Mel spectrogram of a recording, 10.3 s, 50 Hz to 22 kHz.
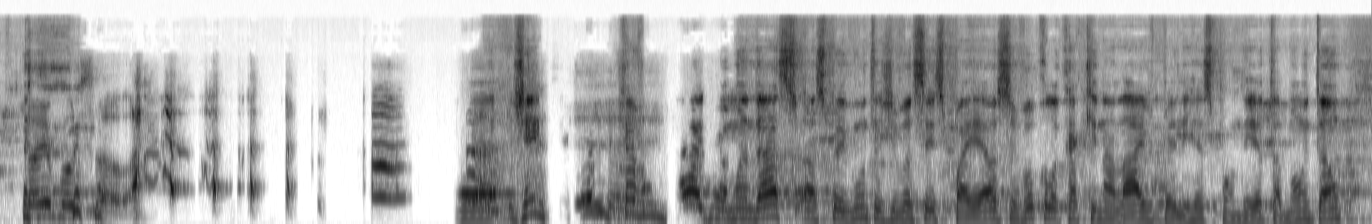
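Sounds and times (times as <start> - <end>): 
laughter: 0.0 - 3.0
person sobbing with emotion: 0.0 - 5.1
speech: 0.2 - 1.2, 3.4 - 10.2.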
